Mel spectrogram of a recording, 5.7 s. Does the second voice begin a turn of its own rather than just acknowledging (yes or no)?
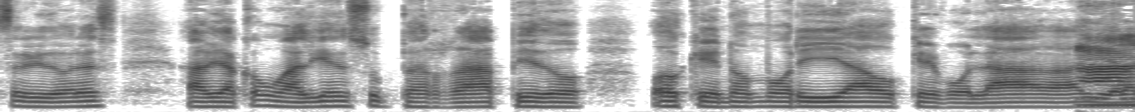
yes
